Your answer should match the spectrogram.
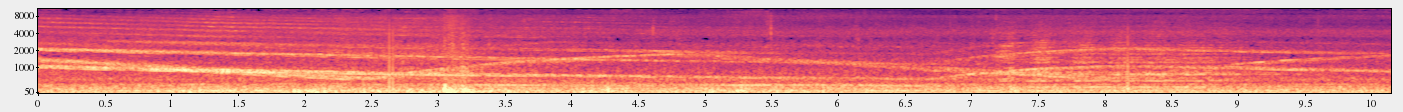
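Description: Two or more emergency-vehicle sirens wail at once, their pitches slowly rising and falling out of step with each other over a low rumble. There is a single thump about three seconds in.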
